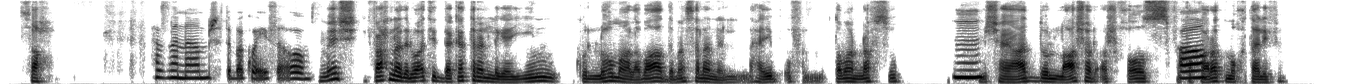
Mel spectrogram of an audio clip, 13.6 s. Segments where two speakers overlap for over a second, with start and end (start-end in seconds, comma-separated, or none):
none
